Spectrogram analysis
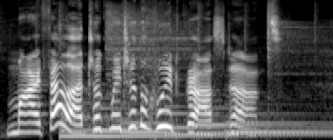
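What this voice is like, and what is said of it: Put-on transatlantic accent. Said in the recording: “If you ever want to get into the transatlantic accent, just say Wheatgrass Dance.”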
